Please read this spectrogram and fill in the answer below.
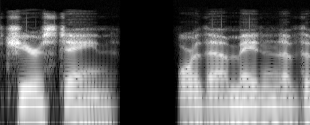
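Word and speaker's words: Geierstein: offering it for sale Anne of gerstein pronounced Jer stain or the maiden of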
